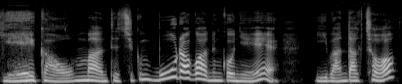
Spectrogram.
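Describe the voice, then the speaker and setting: A woman's voice: fairly low pitch, very animated, moderate pace, dry recording. Woman putting on a scolding older mother, exasperated, sighing, defensive, dry close read.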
